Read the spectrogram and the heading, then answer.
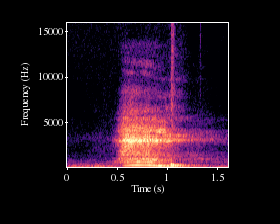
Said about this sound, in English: So you need to reset. And that's the B for breathe. So breathing in through the nose.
